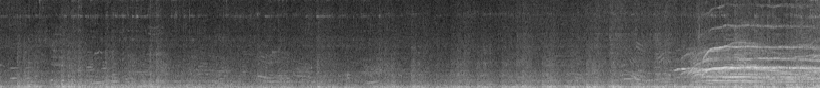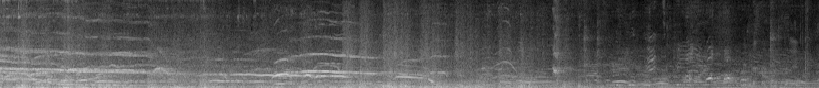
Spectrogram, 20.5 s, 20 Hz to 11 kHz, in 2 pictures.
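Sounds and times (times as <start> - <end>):
children screaming on a caterpillar train ride at Debrecen zoo: 0.0 - 19.5.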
